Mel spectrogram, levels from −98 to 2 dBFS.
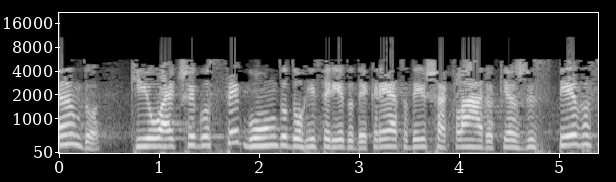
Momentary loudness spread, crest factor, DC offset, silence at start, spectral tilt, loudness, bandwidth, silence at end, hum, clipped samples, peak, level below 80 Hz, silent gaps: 8 LU; 12 dB; under 0.1%; 0 s; -5 dB/octave; -11 LUFS; 11 kHz; 0 s; none; 0.2%; 0 dBFS; -42 dBFS; none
